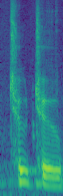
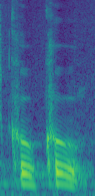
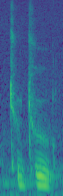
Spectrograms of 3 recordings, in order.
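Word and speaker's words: tūtū: So the um dictionary says it's uh usually pronounced tutu, but it um if anybody knows Hawaiian more better than me, it's um the t is pronounced k. So it's coo and not tutu.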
